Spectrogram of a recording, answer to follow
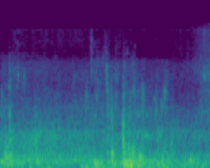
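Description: Small waves lapping against the hull of a Pelican Bass Raider fishing boat in a steady low rumble, with wind on the microphone.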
